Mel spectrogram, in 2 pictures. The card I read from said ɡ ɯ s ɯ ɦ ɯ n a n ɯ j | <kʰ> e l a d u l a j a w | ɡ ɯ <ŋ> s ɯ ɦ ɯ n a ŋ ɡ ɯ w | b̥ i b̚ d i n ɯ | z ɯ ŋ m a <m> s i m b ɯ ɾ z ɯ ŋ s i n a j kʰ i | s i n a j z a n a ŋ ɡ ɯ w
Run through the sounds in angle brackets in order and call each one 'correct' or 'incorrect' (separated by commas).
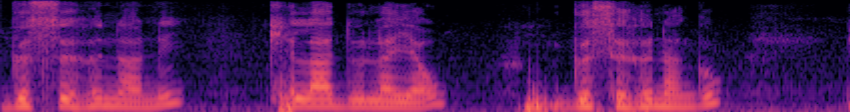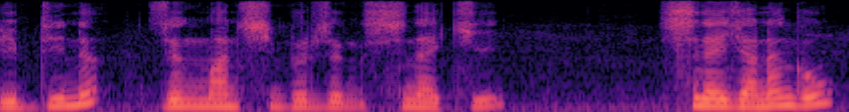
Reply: correct, incorrect, incorrect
